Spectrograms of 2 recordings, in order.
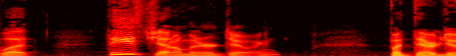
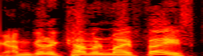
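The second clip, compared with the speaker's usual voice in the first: loud, high-pitched comic quote; mock exclamation; 6 semitones higher, 7 dB louder than usual. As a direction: blurt it out in a raised, hammed-up voice. Loudly voices a crude mock quote.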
